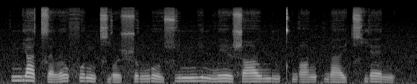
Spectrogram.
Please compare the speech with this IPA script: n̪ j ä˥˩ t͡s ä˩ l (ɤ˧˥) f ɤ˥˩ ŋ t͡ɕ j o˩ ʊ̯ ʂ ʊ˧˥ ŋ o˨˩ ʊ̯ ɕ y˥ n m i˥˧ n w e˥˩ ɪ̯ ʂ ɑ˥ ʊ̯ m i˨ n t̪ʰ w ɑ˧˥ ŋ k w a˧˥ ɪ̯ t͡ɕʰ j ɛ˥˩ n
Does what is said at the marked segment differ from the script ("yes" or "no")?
yes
